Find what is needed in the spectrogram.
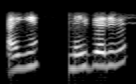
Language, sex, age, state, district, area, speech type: Odia, female, 45-60, Odisha, Angul, rural, conversation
